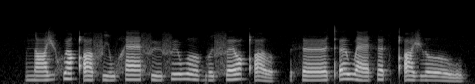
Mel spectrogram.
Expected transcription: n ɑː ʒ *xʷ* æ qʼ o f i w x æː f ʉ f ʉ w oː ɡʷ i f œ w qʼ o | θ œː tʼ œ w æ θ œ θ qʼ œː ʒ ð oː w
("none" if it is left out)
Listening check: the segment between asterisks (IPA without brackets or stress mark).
xʷ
